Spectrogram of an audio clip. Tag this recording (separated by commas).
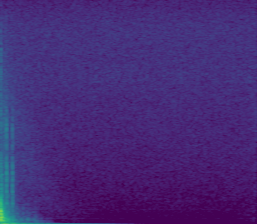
Door, Knock, home sounds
